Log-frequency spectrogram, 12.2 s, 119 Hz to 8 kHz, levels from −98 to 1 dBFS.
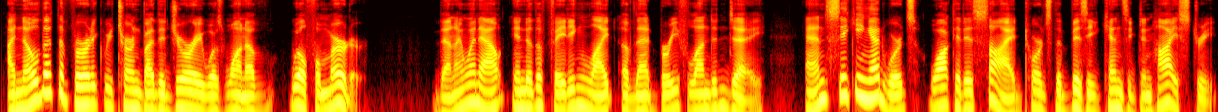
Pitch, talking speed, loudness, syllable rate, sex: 130 Hz, 195 wpm, -18 LUFS, 5.3 syllables/s, male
